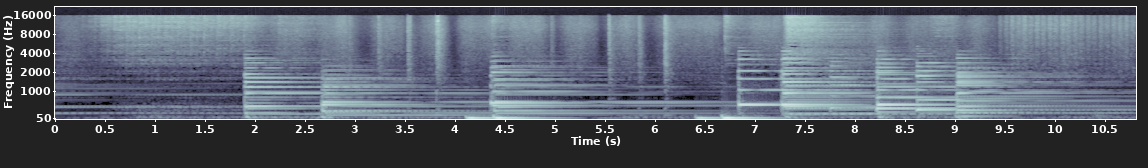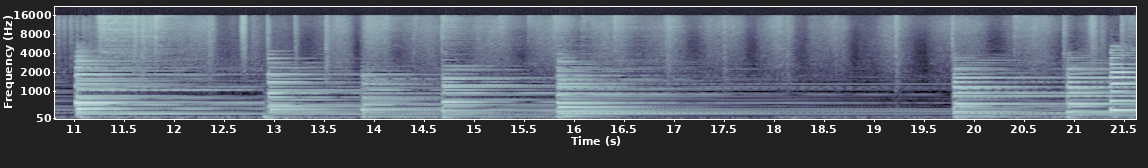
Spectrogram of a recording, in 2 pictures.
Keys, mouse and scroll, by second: 2.1 middle click.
